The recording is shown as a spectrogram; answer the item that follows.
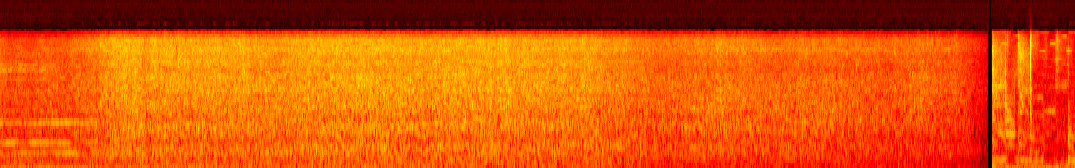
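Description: A TV channel ident's sound design: a music sting ends about a second in, then a steady rushing noise like ocean surf plays. It fades slowly over the last few seconds and cuts off suddenly just before the end.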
